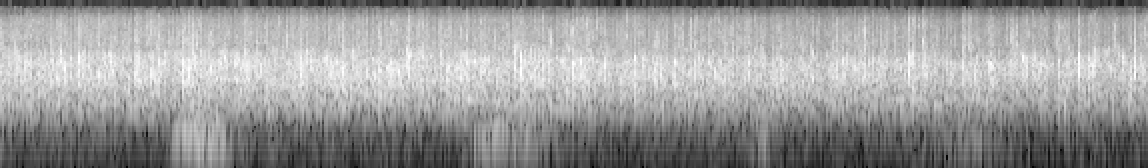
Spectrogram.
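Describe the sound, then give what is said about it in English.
A large audience stands and applauds baptism candidates, a dense, steady wash of clapping from many hands that carries on without pause for several seconds, with no speech over it. “Would you stand and applaud those candidates?”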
